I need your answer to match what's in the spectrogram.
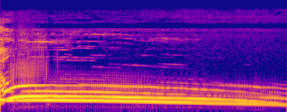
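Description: A lone wolf lets out one long, loud howl, holding a steady tone before it slowly slides downward in pitch, with no voices or other sounds around it.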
